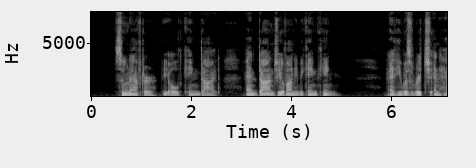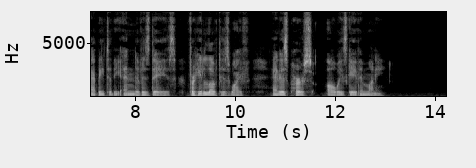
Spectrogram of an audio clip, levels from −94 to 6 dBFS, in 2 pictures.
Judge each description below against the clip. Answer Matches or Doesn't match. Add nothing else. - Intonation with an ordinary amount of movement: Doesn't match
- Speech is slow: Doesn't match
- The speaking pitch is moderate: Doesn't match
